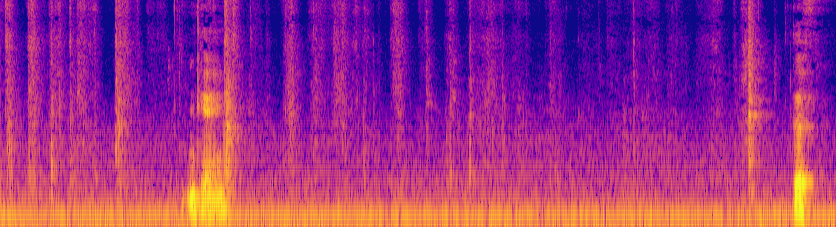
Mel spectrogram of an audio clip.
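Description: Playing cards riffle and click as they are shuffled.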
